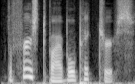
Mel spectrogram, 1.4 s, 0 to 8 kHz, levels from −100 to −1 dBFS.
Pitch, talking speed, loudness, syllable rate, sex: 165 Hz, 175 wpm, -17 LUFS, 6.0 syllables/s, male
